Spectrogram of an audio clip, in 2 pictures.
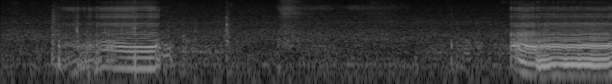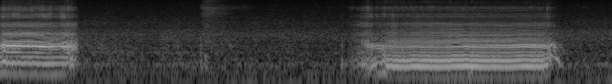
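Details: Black pug asleep, producing three rasping, harmonic snores at roughly four-second intervals, the later ones louder and longer, with quiet breathing between.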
